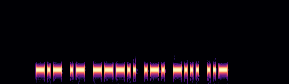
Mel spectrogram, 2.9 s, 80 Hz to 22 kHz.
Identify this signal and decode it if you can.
Morse code, heard as a keyed tone, about 35 wpm, 700 Hz. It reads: KA8RBU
